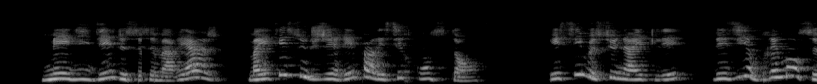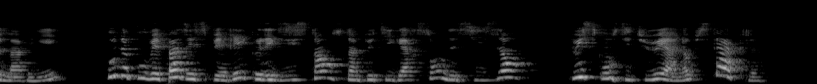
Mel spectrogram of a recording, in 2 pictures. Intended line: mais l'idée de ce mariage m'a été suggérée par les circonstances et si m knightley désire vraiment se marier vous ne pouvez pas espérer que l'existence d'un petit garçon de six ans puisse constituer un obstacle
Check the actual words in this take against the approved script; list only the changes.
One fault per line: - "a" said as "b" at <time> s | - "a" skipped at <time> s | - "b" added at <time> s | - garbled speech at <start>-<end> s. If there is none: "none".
- "ce" added at 1.4 s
